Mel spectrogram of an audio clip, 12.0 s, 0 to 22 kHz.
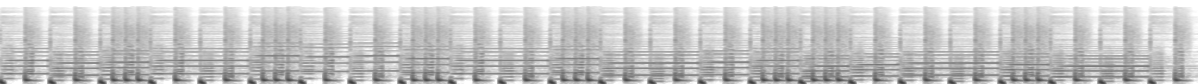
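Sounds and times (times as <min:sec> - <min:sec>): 
traditional German polka music: 0:00.0 - 0:11.9.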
